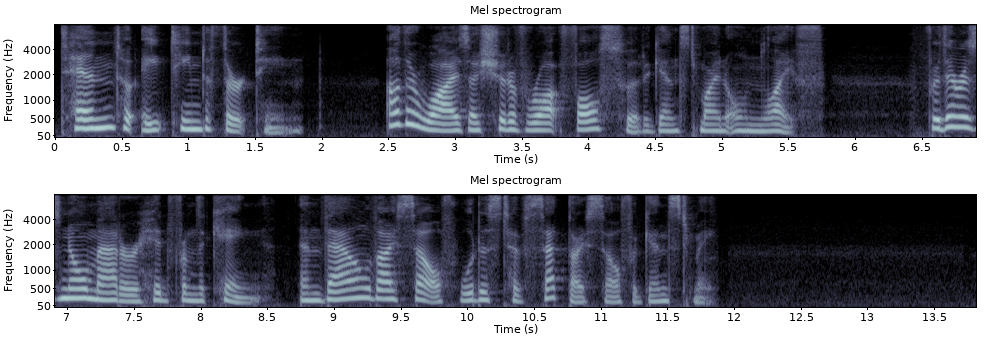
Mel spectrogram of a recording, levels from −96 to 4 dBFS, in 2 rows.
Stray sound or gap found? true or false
false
